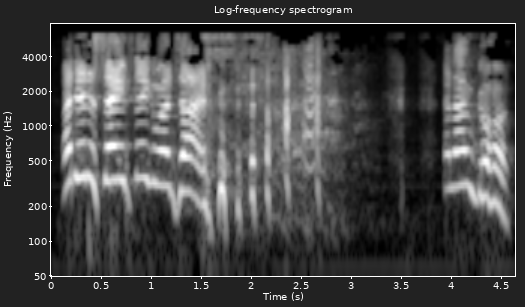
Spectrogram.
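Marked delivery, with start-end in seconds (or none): 0.1-1.6 high, loud laughing friend voice; a buddy cracking up as he confesses. Retold or imitated. Friend on phone, laughing, admits same mistake. 1.6-2.9 airless high giggle of a friend; high breathy laugh. Retold or imitated. Friend on the phone laughs at my story.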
